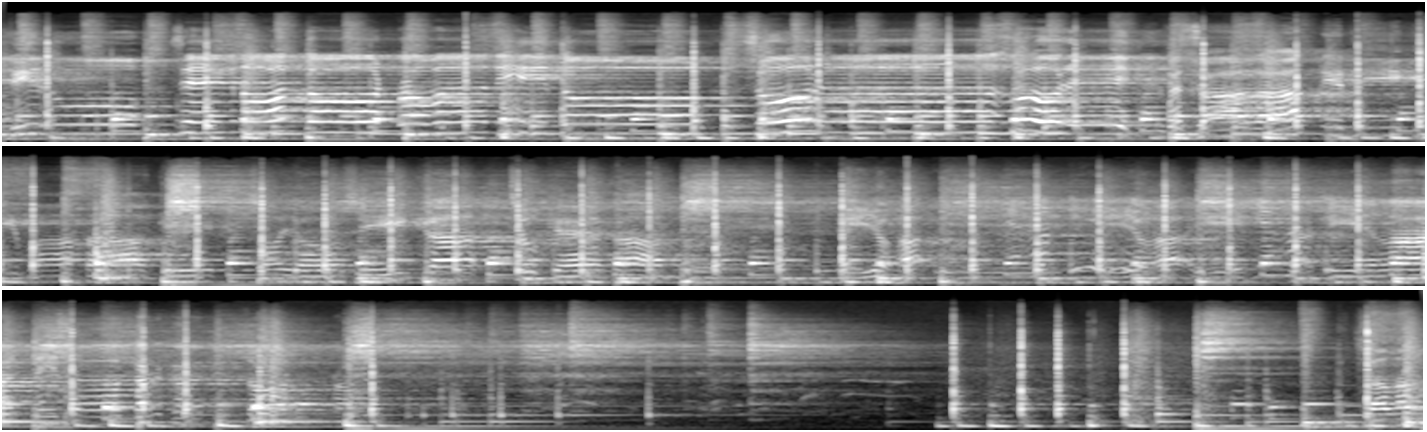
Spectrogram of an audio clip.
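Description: Javanese gamelan accompaniment for jathilan dance: kendang hand drums beating a quick rhythm under a repeating metallophone melody. The music fades away over the last few seconds, then starts again suddenly just before the end.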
